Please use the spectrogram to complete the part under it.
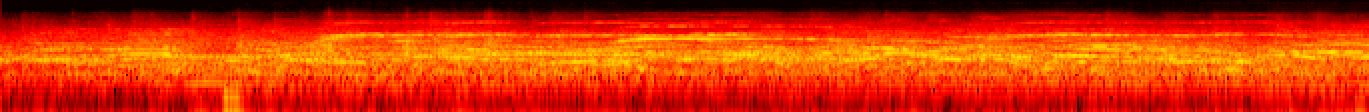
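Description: Ardmore supporters whistling at a Munster junior hurling final against Ballybacon Grange, several shrill rising and sliding whistles over a loud crowd roar with shouting voices mixed in.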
